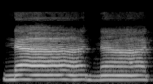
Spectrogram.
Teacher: Nun will get sifa of gunna. This gunna is akmal, so keep the sound in your nose for a longer time. Nun na 2 counts long.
